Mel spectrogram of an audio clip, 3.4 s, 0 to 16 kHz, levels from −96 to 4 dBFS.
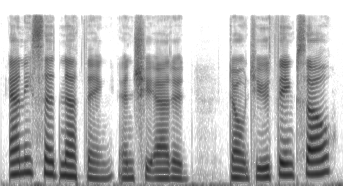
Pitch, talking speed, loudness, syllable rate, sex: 200 Hz, 175 wpm, -18 LUFS, 4.6 syllables/s, female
